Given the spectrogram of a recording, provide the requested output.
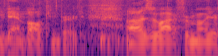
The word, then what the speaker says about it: VanValkenburgh: Valkenburg, you have 2 minutes. Hey everybody, I know it's a hard name to pronounce, but it's actually VanValkenburgh.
